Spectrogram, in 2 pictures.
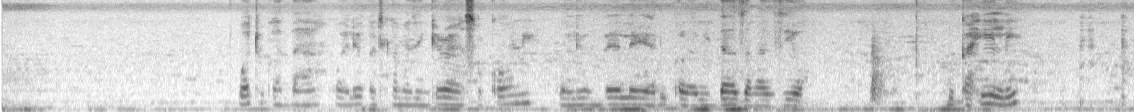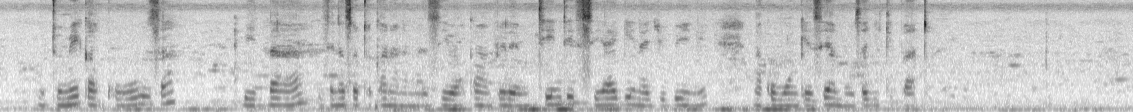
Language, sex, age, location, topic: Swahili, female, 18-24, Dar es Salaam, finance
